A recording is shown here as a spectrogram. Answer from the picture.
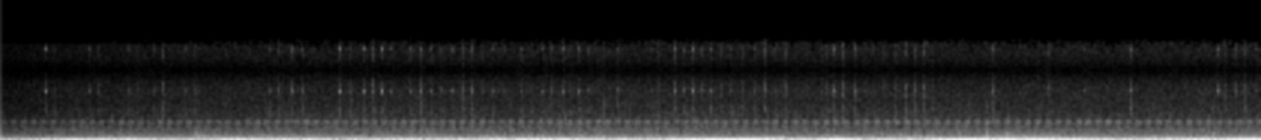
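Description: A low steady hum under faint clicking from a computer mouse and keyboard.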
